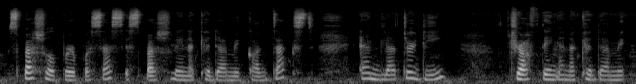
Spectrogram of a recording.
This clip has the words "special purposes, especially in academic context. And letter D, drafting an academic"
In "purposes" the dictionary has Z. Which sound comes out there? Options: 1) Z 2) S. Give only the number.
2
